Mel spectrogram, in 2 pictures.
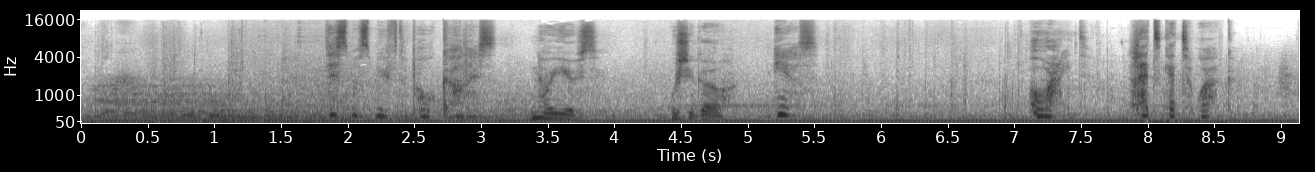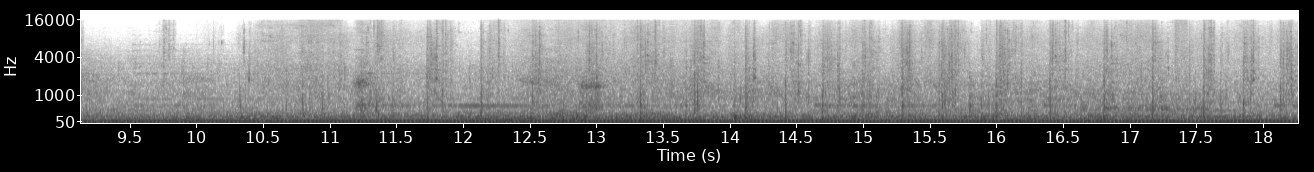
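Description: Footsteps scuff on stone floors and steps.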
